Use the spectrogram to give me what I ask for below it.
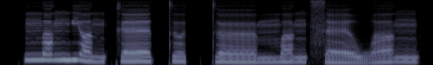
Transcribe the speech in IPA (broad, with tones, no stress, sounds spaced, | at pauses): n̪ ɐ˥ ŋ j ɐ˨˧ n k ɛː˧ t̪ ɵ˧ t̚ t̪ œː˨ m ɐ˧ ŋ s ɛː˨˩ w ɐ˧ ŋ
